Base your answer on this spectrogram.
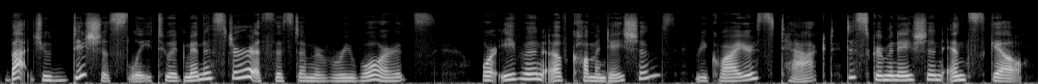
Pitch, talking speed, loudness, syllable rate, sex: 200 Hz, 100 wpm, -20 LUFS, 4.0 syllables/s, female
